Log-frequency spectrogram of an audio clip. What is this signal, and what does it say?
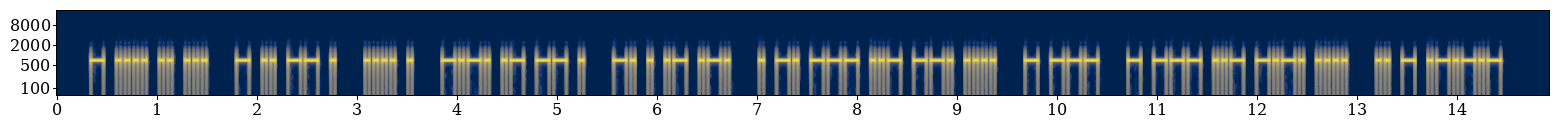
Morse code, heard as a keyed tone, about 28 wpm, 700 Hz. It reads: THIS TIME HE CAME NEAR ENOUGH TO TOUCH IT.
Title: Sentences from Top 1200 Words 28wpm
